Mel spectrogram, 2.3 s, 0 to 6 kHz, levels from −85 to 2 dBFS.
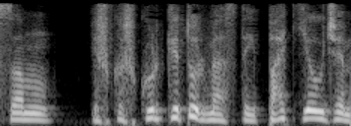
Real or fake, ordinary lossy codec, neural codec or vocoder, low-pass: fake; MP3, 32 kbps; codec, 16 kHz in and 24 kHz out, 1 kbps, XY-Tokenizer; 5.4 kHz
